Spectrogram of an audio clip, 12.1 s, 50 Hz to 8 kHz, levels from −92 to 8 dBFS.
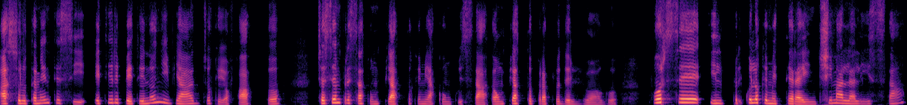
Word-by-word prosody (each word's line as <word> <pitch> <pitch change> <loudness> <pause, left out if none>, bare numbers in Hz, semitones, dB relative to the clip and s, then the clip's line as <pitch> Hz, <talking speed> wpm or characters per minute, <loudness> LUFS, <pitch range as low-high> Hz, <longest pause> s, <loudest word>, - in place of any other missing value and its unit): Assolutamente 205 +5 0
sì. 305 +8 -12
E 200 - -4
ti 225 +6 -9
ripeto, 195 -7 -1
in 190 +3 -1
ogni 265 0 -3
viaggio 195 +1 -4
che 165 - -15
io 150 - -7
ho - - -29
fatto 170 +3 -4 0.4
c'è 210 - +4
sempre 255 0 +2
stato 195 -4 -3
un 170 - -11
piatto 170 +1 +1
che 170 - -20
mi 170 -2 -11
ha 155 - -5
conquistata, 155 -1 -7
un 165 +1 -4
piatto 195 -2 0
proprio 170 -1 -6
del 150 -1 -6
luogo. 140 -1 -14 0.4
Forse 270 0 +7
il 205 -2 -5
pri - - -10
quello 250 +1 +5
che 235 -4 0
metterei 185 -5 +1
in 155 0 -11
cima 220 0 -3
alla 195 -3 0
lista 185 +4 -11
195 Hz, 180 wpm, -26 LUFS, 170-225 Hz, 0.4 s, Forse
